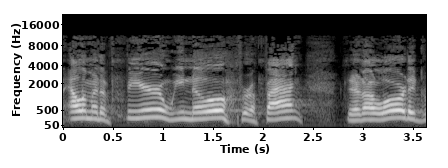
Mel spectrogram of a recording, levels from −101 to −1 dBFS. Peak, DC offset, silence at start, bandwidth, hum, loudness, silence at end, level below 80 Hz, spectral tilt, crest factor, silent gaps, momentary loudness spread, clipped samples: -8 dBFS; under 0.1%; 0.05 s; 11 kHz; none; -23 LUFS; 0 s; -76 dBFS; -5.5 dB/octave; 14 dB; none; 12 LU; under 0.1%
